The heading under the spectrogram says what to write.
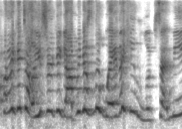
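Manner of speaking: normal talking voice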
